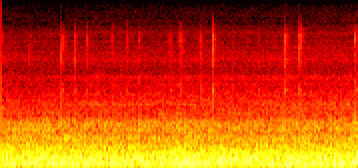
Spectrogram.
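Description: Steady, loud car engine drone from inside the cabin while the driver shifts back to fourth gear, with faint clicking from the controls over the continuous road rumble.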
